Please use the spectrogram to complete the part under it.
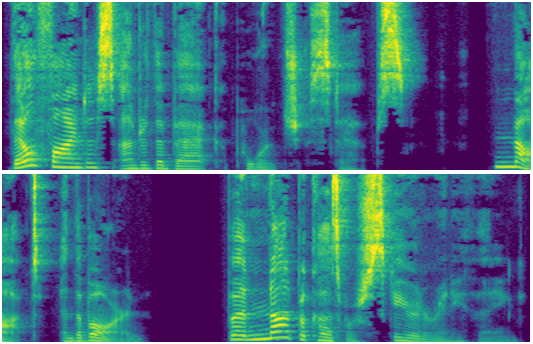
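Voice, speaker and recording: Taking her time, a woman with a medium-pitched voice and big pitch swings reads a picture book to young children. As a read-aloud teacher, she stresses words expressively and mixes in confiding asides and questions.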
